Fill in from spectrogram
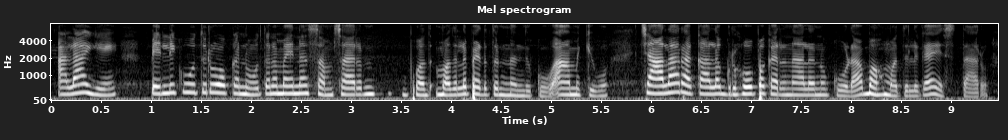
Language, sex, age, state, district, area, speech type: Telugu, female, 60+, Andhra Pradesh, East Godavari, urban, spontaneous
